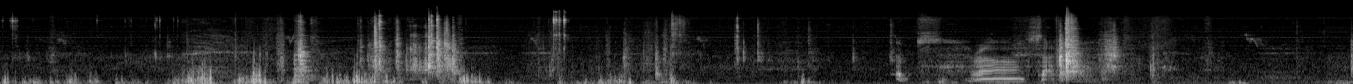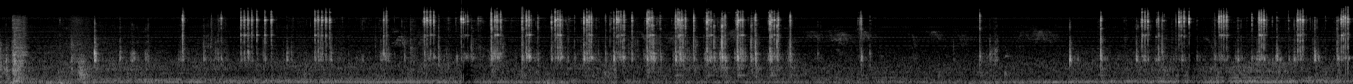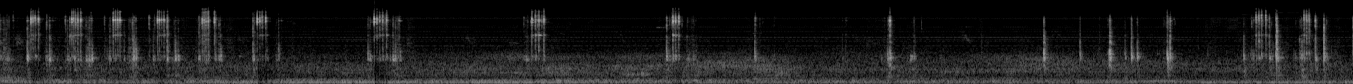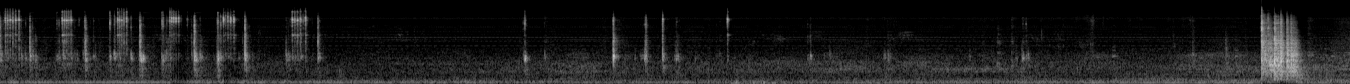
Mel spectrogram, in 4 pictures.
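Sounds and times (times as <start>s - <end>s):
socket ratchet clicking: 0.0s - 0.3s, 5.5s - 5.7s, 14.8s - 22.3s, 24.2s - 30.0s, 30.7s - 31.2s, 32.3s - 32.6s, 33.7s - 34.0s, 37.5s - 38.9s, 39.5s - 43.9s, 47.0s - 48.0s.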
